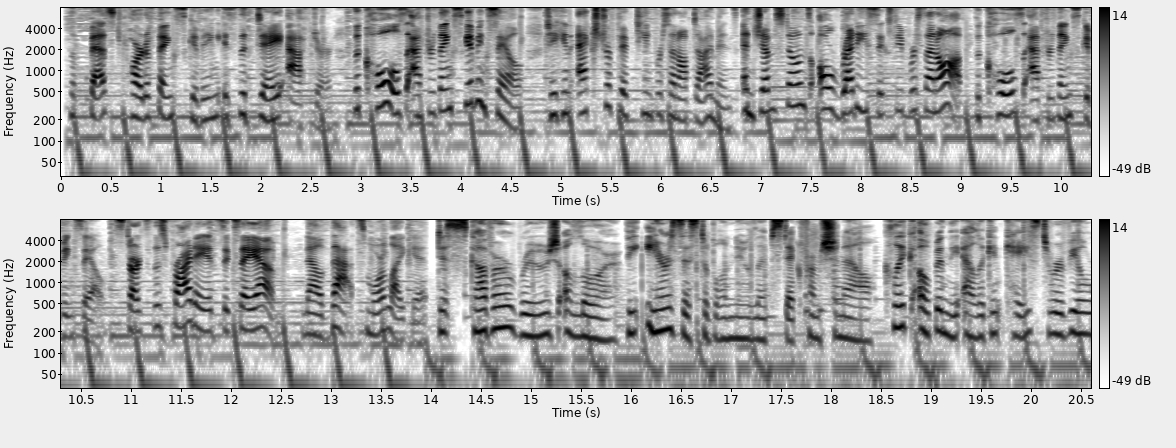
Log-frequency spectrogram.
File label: commercial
